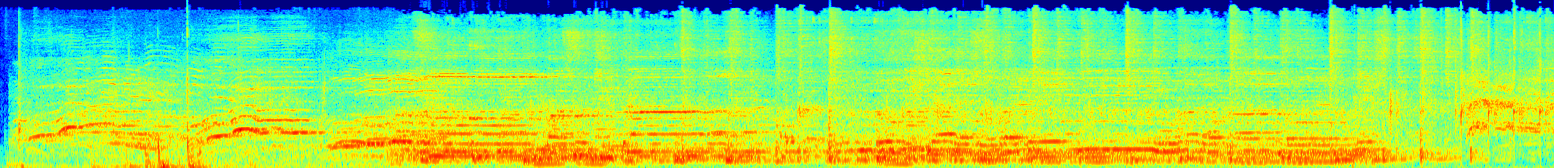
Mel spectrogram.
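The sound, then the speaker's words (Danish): Music plays in the streets of Italy during the coronavirus crisis amid a loud, cheering crowd, a dense wall of voices, melody and scattered percussive taps that stays strong for nearly the whole stretch. “Det er musik og jubel i Italiens gader.”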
